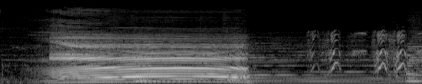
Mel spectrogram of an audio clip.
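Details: Cow mooing on a farm: one long, steady lowing call of about two seconds, followed by quieter faint background sounds with short chirpy blips.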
